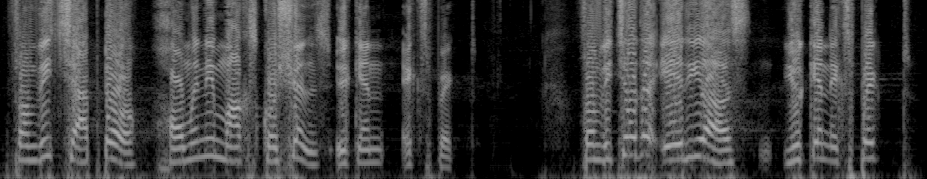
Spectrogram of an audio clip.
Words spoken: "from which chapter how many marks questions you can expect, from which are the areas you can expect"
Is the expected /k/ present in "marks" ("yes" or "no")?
yes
